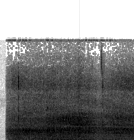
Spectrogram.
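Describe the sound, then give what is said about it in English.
Steady, fairly loud roar of downtown Vancouver street traffic around the art gallery, with lengthy delays after a water main break at Georgia and Hornby closed several lanes; low engine rumble drones underneath, starting abruptly and holding constant throughout without any voices. “Lengthy traffic delays in downtown Vancouver around the art gallery today.”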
